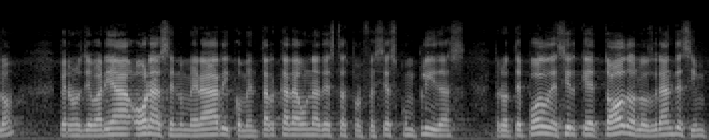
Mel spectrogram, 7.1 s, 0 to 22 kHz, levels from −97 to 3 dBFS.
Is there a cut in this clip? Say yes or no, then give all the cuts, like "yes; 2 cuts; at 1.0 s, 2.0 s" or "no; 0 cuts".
no; 0 cuts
